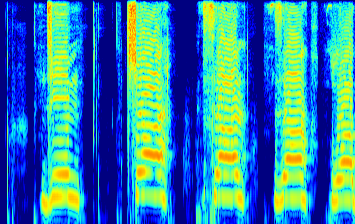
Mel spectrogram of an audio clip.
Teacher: جو حروف تالو سے بولے جاتے ہیں ان کو حرف خنقی کہتے ہیں۔ ایسے حروف جو تالو سے اس کی مخرج کی ادائیگی ہوتی ہے، ایسے حروف جس کی آواز تالو سے نکلتی ہے ویسے حروف کے حرف خنقی کہتے ہیں، جیسے جیم، چا، زال، زا، غاد وغیرہ۔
